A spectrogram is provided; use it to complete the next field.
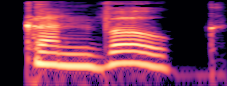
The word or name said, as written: convocant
